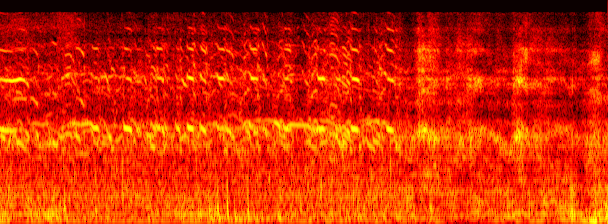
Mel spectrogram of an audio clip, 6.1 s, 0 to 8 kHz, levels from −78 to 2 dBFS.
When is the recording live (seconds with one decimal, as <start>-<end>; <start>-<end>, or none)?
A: 0.0-4.0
